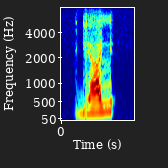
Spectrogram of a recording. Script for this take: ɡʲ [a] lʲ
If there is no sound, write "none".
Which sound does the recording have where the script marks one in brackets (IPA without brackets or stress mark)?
a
